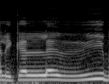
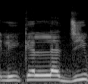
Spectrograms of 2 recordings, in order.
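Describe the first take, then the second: First: Tongue tip to teeth, stretch the end of "লিকাল্লাজি"; correct dhal. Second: "লিকাল্লাজি" ending in hard ji; mistaken j sound. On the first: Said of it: "লিকাল্লাজি বলতে হবে". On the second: Teacher warns against this, hard j. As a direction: say "লিকাল্লাজি" with j for dhal. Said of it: "কখনোই লিকাল্লাজি বলবেন না". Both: Shown as a demonstration.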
